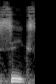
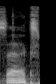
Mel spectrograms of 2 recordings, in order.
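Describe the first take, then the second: First: The vowel sounds like the one in 'seek'. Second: The vowel sounds like the one in 'sack'. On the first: This follows the pronunciation used in the show. "that's how Ebor's pronouncing it" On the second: This is the pronunciation the speaker always assumed. "I've always thought it was Sax"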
